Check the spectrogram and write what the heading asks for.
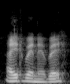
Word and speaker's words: Airbnb: que sería Airbnb. – Airbnb. Eso es, AirBnB es lo, más repetido. ¿Cuál sería la forma original? Airbnb. Muy bien, muy bien. Airbnb, pero sí, decimos eh, para el aire, lo decimos air.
